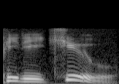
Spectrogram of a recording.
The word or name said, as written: PDQ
